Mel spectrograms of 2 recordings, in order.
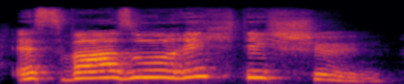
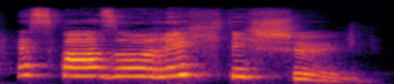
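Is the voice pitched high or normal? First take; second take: normal; high. First: The voice is at a normal pitch. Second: The voice is pitched high, cartoon-like. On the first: "Gerne mit mir sprechen" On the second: "von der Stimmlage jetzt auch mal so ein bisschen in die Höhe gehen. Es darf ja so ein bisschen Disney-like klingen"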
